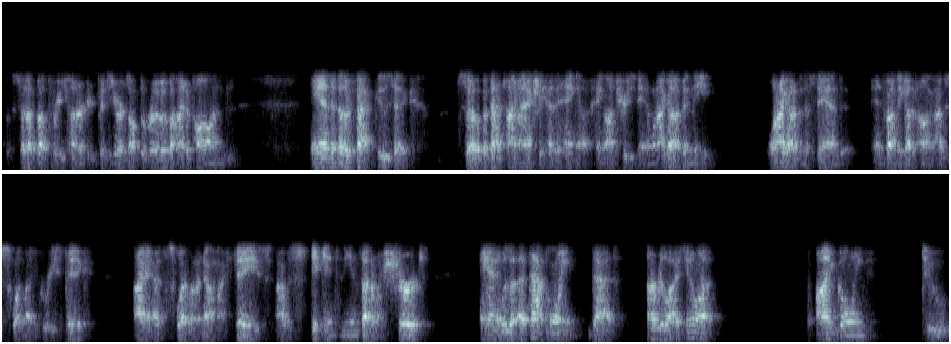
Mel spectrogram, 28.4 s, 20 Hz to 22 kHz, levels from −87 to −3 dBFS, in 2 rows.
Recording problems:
phone-call audio; poor line; nothing above 3.5 kHz
off-mic speech; far
thin; very; fading below 650 Hz
room echo; slight; dies away in 0.3 s

